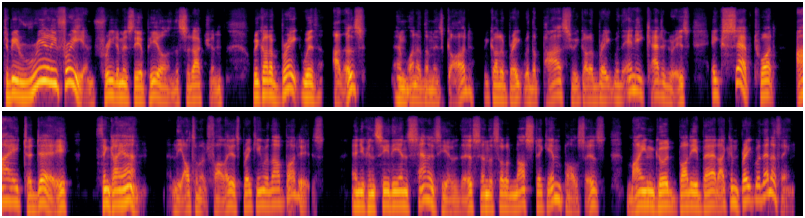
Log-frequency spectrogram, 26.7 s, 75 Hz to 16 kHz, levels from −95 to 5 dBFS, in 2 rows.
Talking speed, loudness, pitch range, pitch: 175 wpm, -20 LUFS, 115-150 Hz, 130 Hz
